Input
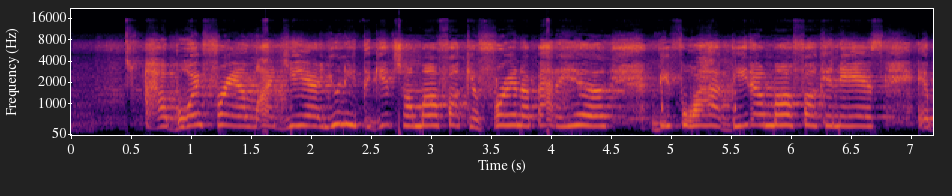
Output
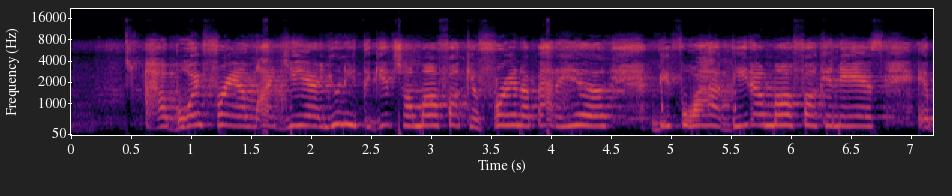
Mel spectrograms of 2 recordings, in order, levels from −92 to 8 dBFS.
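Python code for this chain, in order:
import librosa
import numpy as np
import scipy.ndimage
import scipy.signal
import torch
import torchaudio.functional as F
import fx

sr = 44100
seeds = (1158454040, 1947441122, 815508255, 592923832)

y = fx.low_shelf(x, sr, hz=130.0, db=9.5)
y = F.gain(torch.from_numpy(y), -8.0).numpy()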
